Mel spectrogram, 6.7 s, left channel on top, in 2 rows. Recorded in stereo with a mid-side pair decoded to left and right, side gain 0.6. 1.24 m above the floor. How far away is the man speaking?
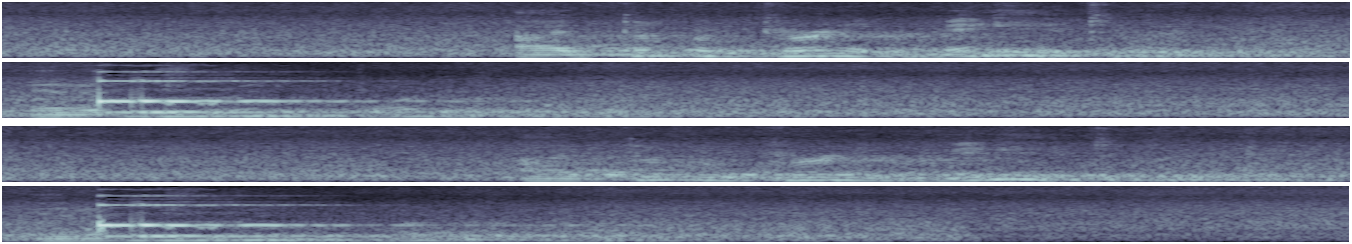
About 5 m.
